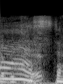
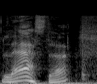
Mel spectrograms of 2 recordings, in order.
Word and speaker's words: Leicester: Und das ist, wie ich ja schon mal äh, angesprochen habe, der Lieblingsclub deines Sohnes, was die Aussprache Leicester. betrifft. – Leicester.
